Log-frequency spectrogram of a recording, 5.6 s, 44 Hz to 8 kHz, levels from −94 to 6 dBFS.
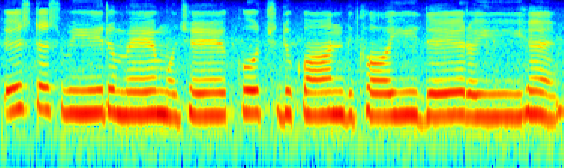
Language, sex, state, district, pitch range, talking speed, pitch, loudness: Hindi, female, Madhya Pradesh, Katni, 225-245 Hz, 105 wpm, 235 Hz, -11 LUFS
